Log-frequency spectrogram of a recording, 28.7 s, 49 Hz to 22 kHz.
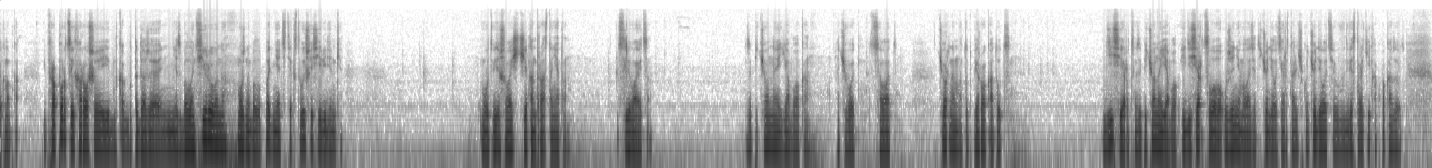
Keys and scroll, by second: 4.7 space, 12.7 space, 28.1 space.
